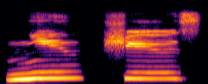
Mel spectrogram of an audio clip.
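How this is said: New is said with a y glide, like nyoo. "Kalau orang Inggris bunyinya ada huruf Y-nya"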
